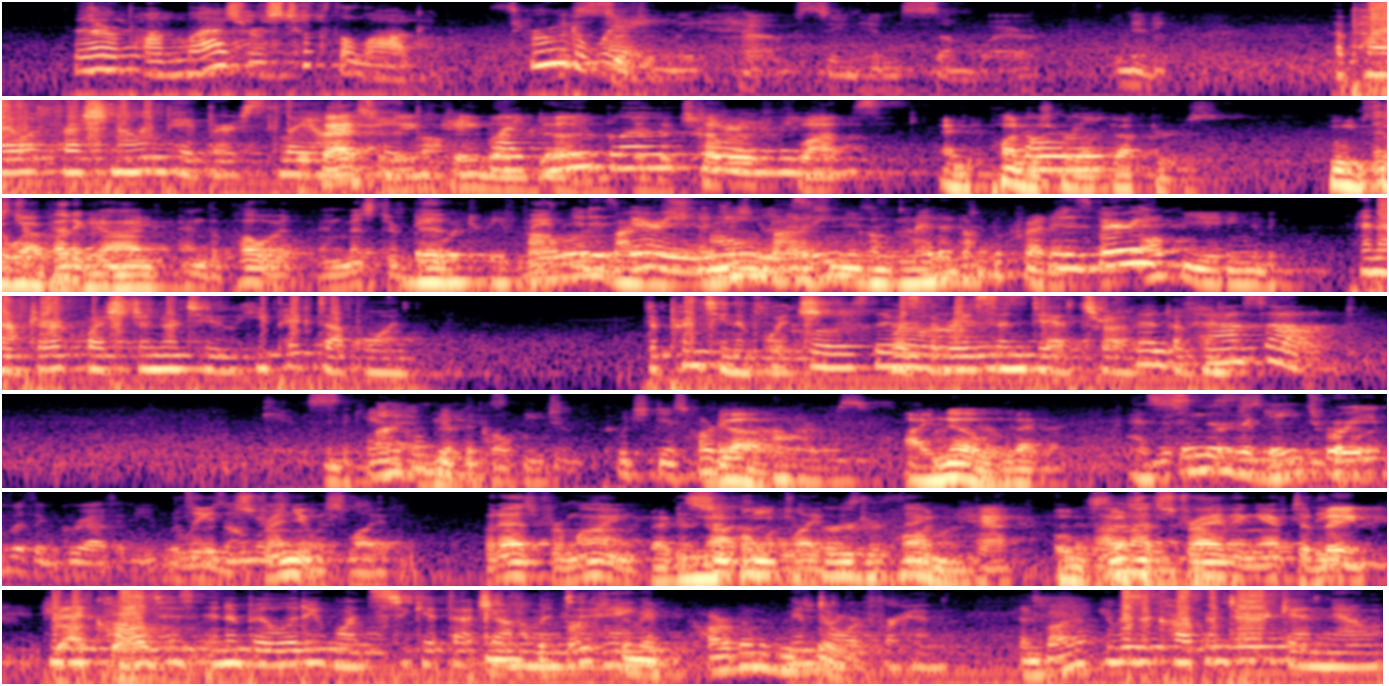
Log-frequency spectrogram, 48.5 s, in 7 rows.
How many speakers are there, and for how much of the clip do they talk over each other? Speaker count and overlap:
ten, about 49%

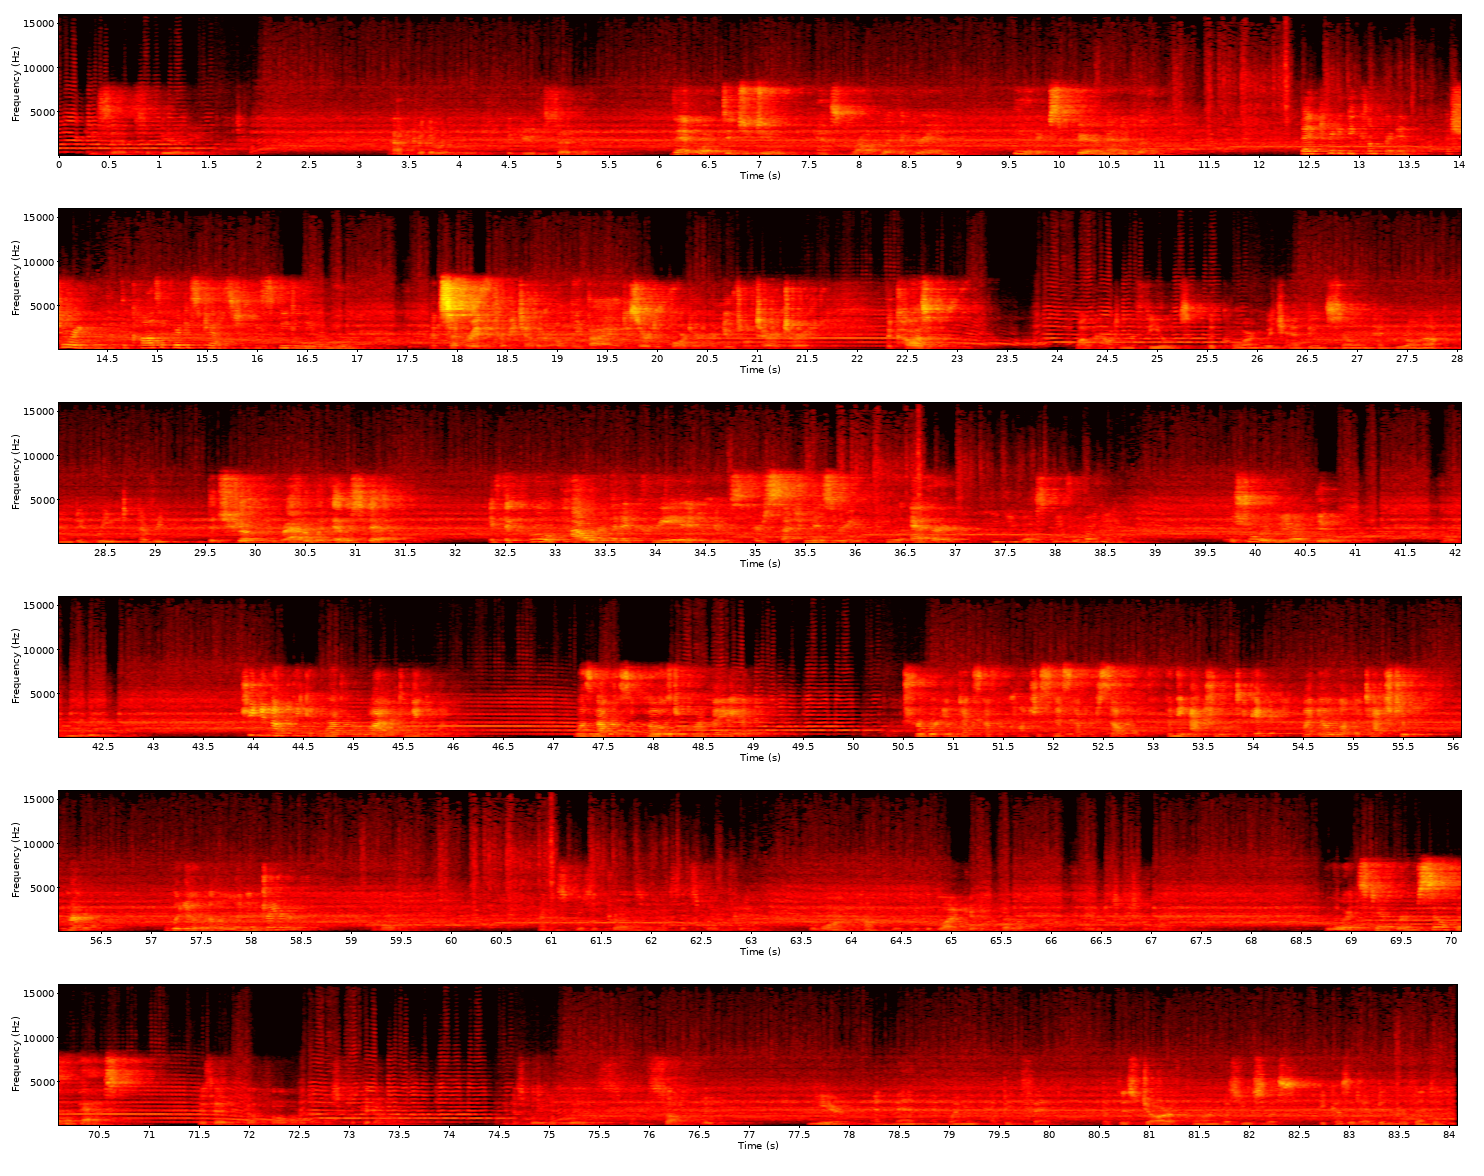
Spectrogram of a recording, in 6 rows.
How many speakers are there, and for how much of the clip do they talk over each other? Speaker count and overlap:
nine, no overlap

